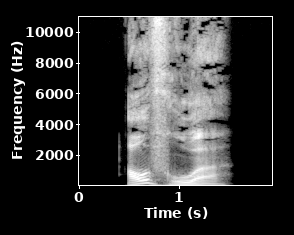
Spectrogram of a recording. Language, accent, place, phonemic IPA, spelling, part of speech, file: German, Germany, Berlin, /ˈaʊ̯fˌʁuːɐ̯/, Aufruhr, noun, De-Aufruhr.ogg
- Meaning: 1. uproar 2. turmoil 3. riot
